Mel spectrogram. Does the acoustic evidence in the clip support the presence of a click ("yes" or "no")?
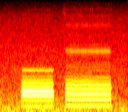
no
